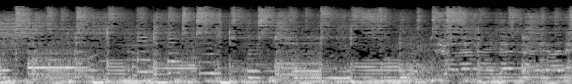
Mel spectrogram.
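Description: Band music with guitar and drums playing continuously.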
